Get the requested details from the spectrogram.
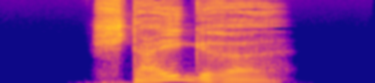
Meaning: inflection of steigern: 1. first-person singular present 2. first/third-person singular subjunctive I 3. singular imperative
- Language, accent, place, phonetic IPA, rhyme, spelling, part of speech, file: German, Germany, Berlin, [ˈʃtaɪ̯ɡʁə], -aɪ̯ɡʁə, steigre, verb, De-steigre.ogg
